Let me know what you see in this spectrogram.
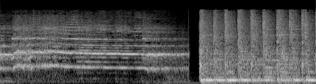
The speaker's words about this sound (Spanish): El gallo es una chimba.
